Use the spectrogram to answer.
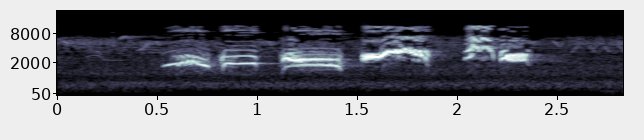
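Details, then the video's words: Eurasian blackbird giving a run of six short, rich warbled notes in quick succession, each slightly buzzy and fluting, with a faint high hiss behind. "Eurasian Blackbird Signing Relaxing Birdsong"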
